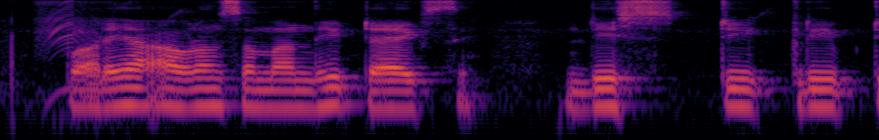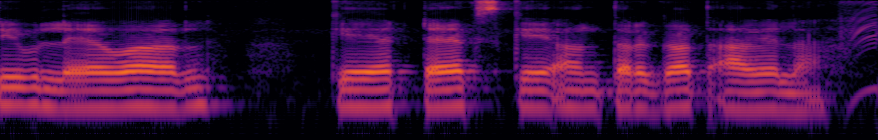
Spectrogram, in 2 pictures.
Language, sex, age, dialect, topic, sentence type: Bhojpuri, male, 18-24, Southern / Standard, banking, statement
